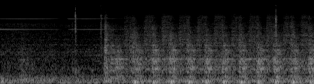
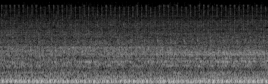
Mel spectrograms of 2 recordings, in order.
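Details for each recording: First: Mitsubishi Mirage, push-start automatic, parked for about a week: the starter cranks steadily for about five seconds without firing because no fuel reaches the engine, despite a new fuel pump; a blown fuel pump fuse. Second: Mitsubishi Mirage push-start automatic, after fuel pump motor replacement and a blown fuse fix for a crank-no-start after sitting about a week: small petrol engine idles steady and smooth, no knocks or misses.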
